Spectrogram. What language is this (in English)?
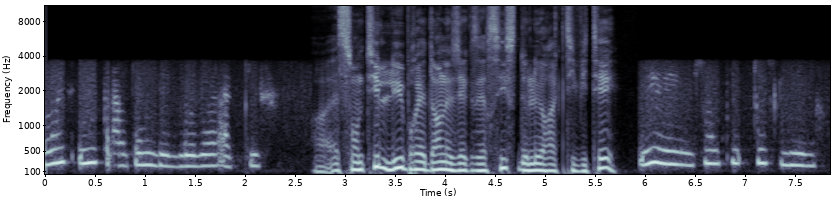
French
